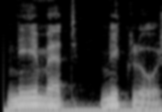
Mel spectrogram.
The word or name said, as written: Németh Miklós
